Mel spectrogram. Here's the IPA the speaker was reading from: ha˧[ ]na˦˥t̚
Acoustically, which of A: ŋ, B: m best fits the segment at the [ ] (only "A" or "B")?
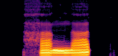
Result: A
